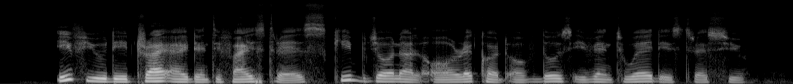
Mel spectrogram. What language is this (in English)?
Nigerian Pidgin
